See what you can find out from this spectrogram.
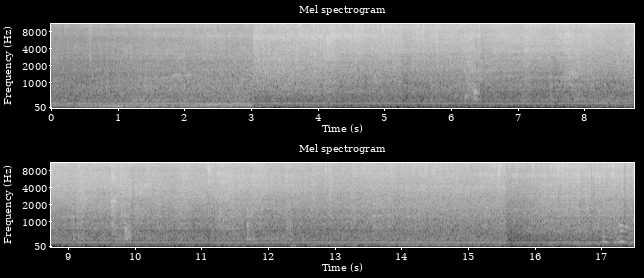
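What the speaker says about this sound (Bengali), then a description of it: "ভাজা ভাজা হয়ে গেছে মশলাটা একটু" Spice paste sizzles and fries steadily in a pan, being stirred for a curry made with ground sesame. A continuous, close, crackling hiss runs throughout with occasional scraping stirs.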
